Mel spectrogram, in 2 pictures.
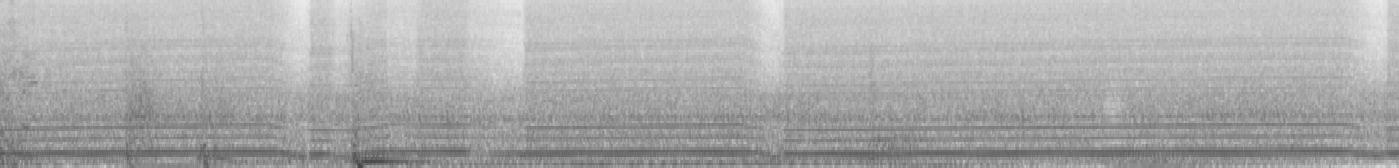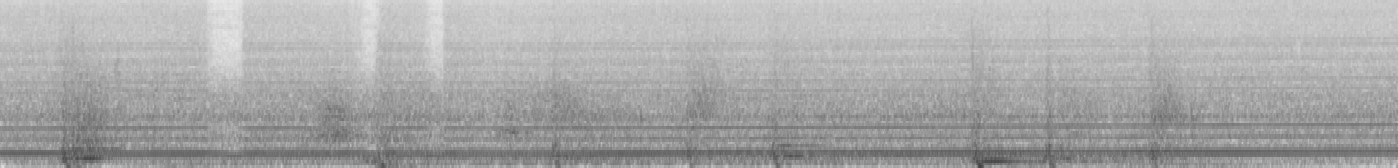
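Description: A car engine roars steadily, its pitch dipping with each gear shift.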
